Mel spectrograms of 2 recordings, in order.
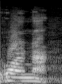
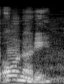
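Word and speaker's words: ornery: এরপরে চলে আসে অর্না, হ্যাঁ, এটার উচ্চারণ হচ্ছে ওনারি, ওনারি, অর নারী না, ওনারি।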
